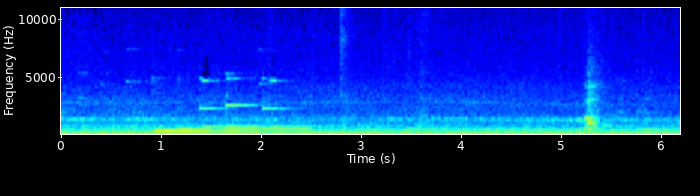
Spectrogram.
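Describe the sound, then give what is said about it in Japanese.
Inside a moving train, a short melodic chime rings out over the steady, loud rumble of the carriage, followed by a muffled onboard announcement voice blending into the engine noise. “ちょっと車内アナウンスがうるさいですうるさいですね”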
